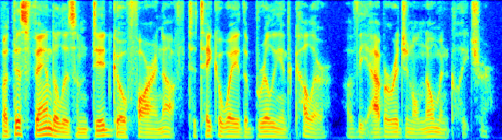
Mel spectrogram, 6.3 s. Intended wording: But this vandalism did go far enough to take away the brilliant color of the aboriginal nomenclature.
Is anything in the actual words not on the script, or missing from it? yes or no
no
